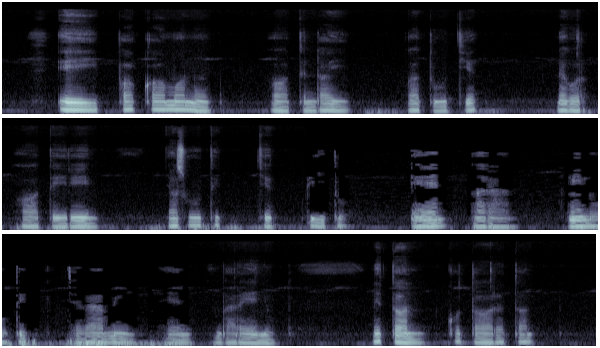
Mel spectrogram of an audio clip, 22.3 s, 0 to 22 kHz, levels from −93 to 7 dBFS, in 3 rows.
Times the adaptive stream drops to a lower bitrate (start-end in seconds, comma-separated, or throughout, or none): 11.24-17.24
